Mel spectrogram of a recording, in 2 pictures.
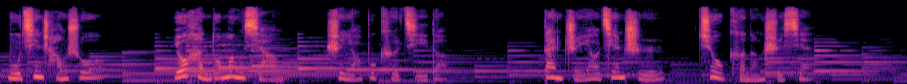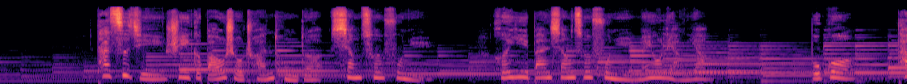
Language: Chinese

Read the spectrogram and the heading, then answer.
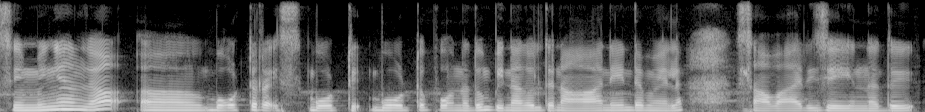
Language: Malayalam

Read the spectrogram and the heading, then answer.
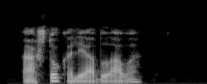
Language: Belarusian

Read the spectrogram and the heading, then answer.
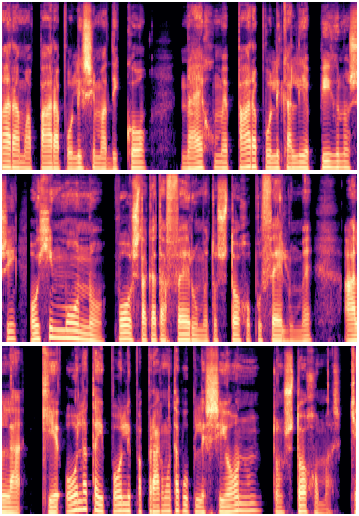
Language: Greek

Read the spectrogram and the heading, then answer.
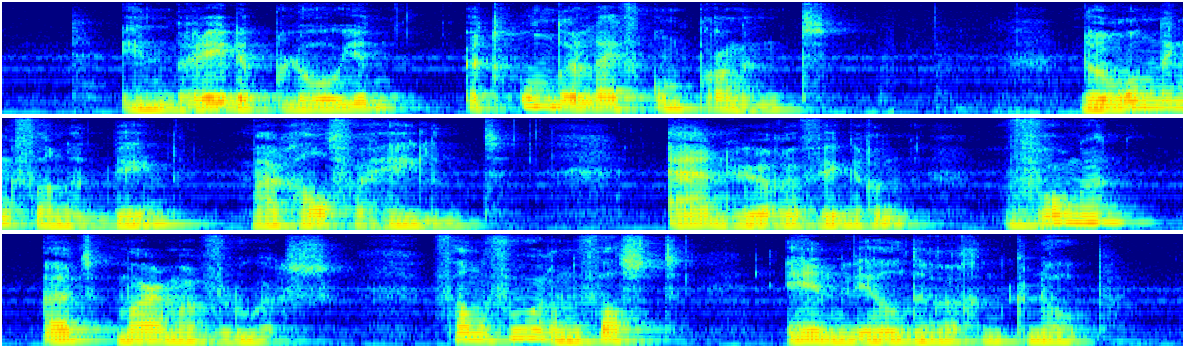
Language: Dutch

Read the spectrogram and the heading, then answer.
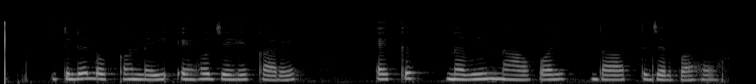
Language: Punjabi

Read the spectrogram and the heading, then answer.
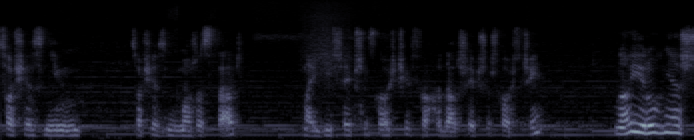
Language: Polish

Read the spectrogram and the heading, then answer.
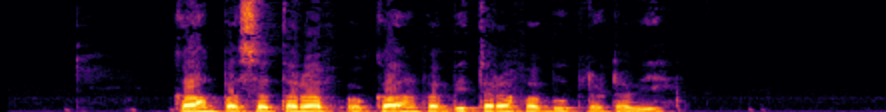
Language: Ormuri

